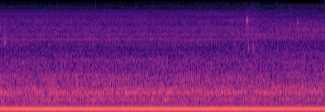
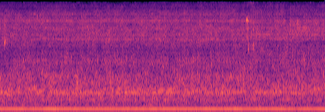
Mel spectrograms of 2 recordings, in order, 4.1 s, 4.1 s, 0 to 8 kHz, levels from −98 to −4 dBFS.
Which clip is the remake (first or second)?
second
